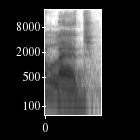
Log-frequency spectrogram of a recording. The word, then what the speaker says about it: lead: E a mesma palavra com a mesma ortografia, quando significa chumbo, é pronunciada led.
